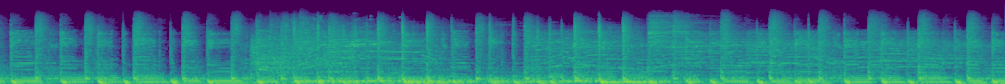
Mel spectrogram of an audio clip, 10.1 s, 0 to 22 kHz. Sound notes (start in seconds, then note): 2.5 screen crackling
